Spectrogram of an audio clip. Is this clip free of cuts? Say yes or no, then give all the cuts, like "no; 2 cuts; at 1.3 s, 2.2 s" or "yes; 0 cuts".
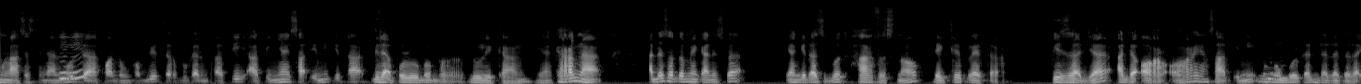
no; 3 cuts; at 3.7 s, 5.5 s, 10.1 s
